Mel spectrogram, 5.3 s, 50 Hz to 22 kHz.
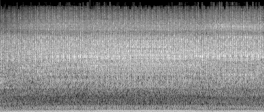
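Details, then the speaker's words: VW MK3 VR6 turbo wagon at first start after build: steady, even idle with light fast ticking on top, lifters a bit loud though checked and working; owner expects ticking to decrease as it runs. "so the car's idling really well the fans work i will say it is a little bit loud the lifters um but i had checked them they all work no problem"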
